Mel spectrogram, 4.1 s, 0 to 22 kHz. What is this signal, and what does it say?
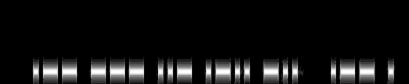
Morse code, heard as a keyed tone, about 25 wpm, 600 Hz. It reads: WOULD WE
